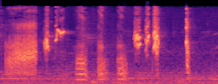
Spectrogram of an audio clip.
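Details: Male Asian pied starling singing, used as a tutor song for other starlings: a long harsh rasping note, then scattered croaking bursts and short sharp whistled chips.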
